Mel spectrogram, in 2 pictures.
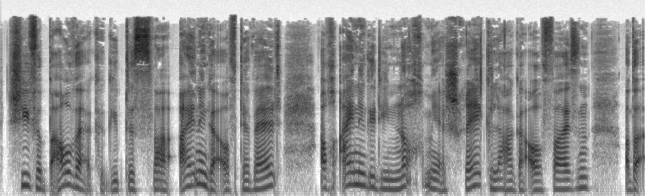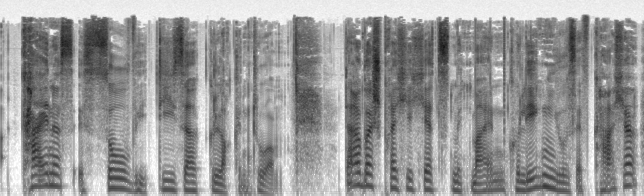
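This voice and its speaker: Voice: mid-range voice, no echo. A radio presenter reading scripted links and putting questions to a studio guest. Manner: smooth scripted links, then asks questions. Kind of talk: radio magazine presenting and interviewing.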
